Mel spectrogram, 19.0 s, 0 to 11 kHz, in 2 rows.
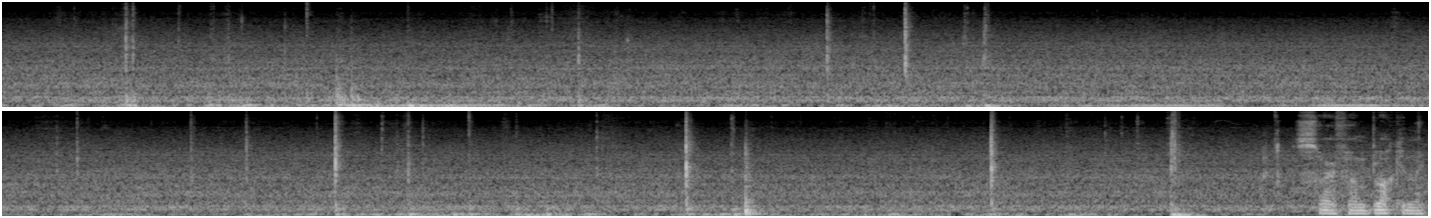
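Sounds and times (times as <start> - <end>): low steady hum: 0.0 - 19.0
screwdriver clicks and taps: 0.7 - 2.4, 5.4 - 6.7, 10.8 - 14.6, 16.8 - 17.5.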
